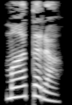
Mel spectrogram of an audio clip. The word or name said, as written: ಮಾತರ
